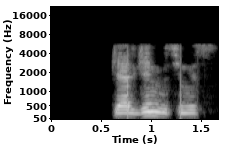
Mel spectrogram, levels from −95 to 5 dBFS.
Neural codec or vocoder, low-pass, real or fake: none; 5.4 kHz; real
